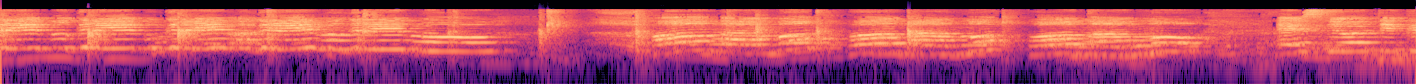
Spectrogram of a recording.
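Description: A woman singing, her voice held on sustained, wavering notes.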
